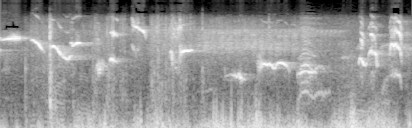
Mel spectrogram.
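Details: Kacer (oriental magpie-robin) training its voice: a varied medley of sliding whistles, short downward notes and sharp chips, closely spaced, over a low background murmur.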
